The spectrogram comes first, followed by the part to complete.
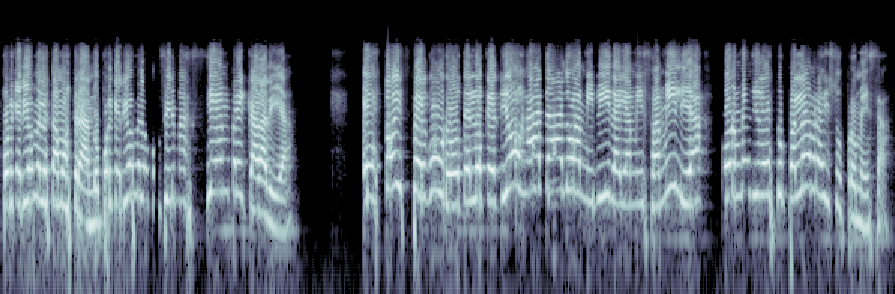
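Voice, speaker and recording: A woman's voice: high-pitched, expressive, normal speed, pushed and bright. A middle-aged woman pastor, preaching a sermon earnestly and stretching out key words for emphasis.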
